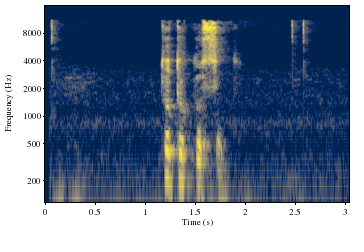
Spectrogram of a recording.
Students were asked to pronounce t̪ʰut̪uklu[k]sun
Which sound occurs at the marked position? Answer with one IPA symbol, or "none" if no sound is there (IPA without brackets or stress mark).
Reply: none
